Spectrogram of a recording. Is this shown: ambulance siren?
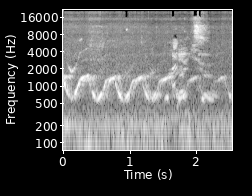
yes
